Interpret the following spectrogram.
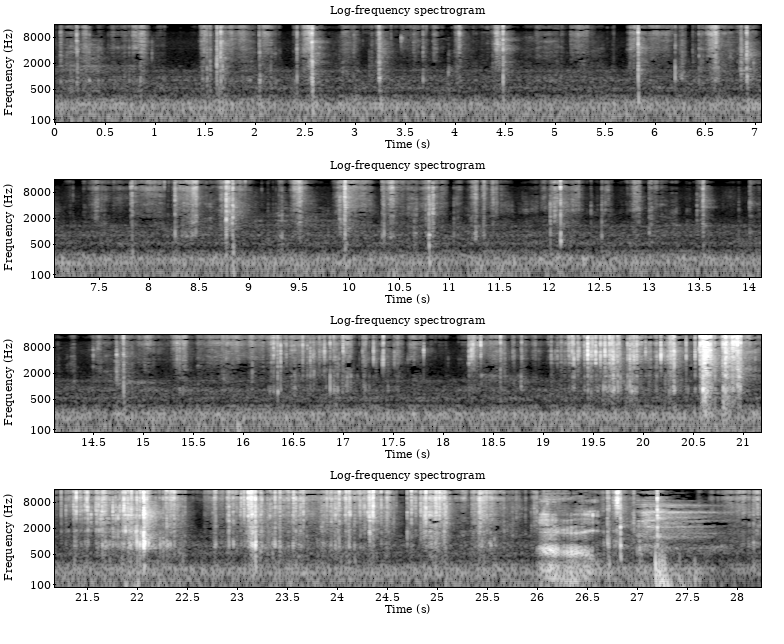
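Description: Paper trading cards handled and sorted by hand: soft clicks and slides of card stock as cards are flipped and stacked, over a steady low hum. Near the end the handling gets louder, a stretch of brisk rustling and riffling.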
